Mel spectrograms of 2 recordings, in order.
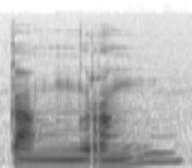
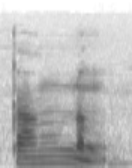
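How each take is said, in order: First: The second syllable starts with an R sound. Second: The second syllable starts with an N sound. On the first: The speaker calls it wrong. "bukan kang reng" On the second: The speaker calls it right. "tapi kang neng"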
